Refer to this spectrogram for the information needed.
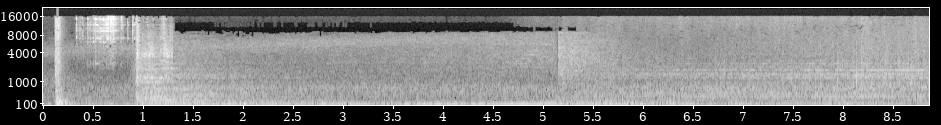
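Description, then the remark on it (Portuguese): Keys jingle brightly for about a second as people get into a car, then the car interior settles into a steady low engine rumble and road hum that continues to the end, with no one speaking. “Vamos entrar no carro então.”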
